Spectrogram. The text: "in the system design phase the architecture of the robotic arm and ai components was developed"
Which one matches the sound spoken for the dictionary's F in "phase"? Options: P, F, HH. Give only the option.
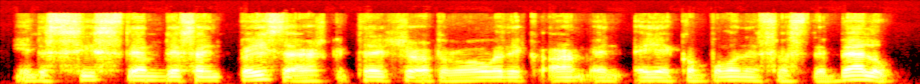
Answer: P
